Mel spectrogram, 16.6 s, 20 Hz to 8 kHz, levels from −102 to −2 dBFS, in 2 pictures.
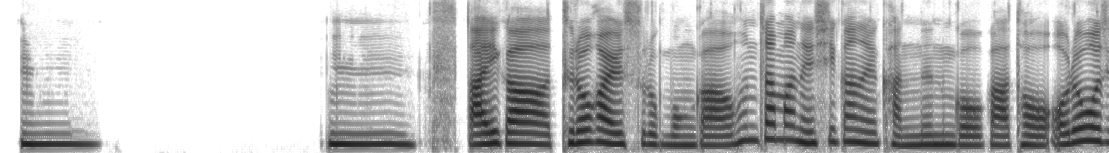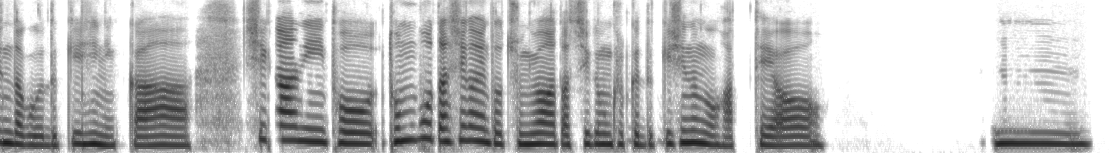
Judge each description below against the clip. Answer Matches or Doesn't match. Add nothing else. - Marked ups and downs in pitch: Doesn't match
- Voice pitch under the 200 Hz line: Doesn't match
